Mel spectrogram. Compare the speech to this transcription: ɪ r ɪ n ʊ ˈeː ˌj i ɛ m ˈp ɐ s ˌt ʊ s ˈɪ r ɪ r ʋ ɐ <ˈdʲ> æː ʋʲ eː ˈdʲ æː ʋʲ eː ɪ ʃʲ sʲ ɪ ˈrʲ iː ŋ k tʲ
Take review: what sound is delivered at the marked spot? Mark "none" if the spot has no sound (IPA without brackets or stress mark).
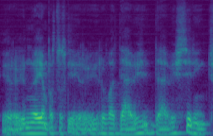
dʲ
